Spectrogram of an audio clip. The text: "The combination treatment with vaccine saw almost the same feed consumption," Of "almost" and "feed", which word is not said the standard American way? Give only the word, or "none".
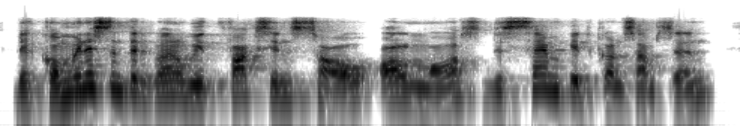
feed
